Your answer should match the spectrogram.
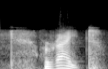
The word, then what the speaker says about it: write: রাইট, WRITE, তাহলে ডাব্লু উচ্চারণটা থাকলো না, ডাব্লুকে ছেড়েই উচ্চারণ হচ্ছে রাইট, র দিয়ে আর এর উচ্চারণ থেকে শুরু হচ্ছে।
